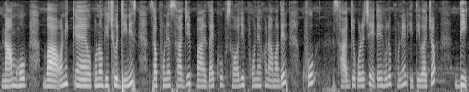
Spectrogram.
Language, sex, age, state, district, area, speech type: Bengali, female, 30-45, West Bengal, Paschim Medinipur, rural, spontaneous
